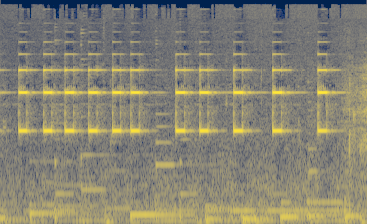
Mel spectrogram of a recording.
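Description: A kitchen timer gives a rapid series of short, sharp electronic beeps, about a dozen in uneven clusters, as it is set for sourdough bread to rise, close and clear with faint low background sound beneath.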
